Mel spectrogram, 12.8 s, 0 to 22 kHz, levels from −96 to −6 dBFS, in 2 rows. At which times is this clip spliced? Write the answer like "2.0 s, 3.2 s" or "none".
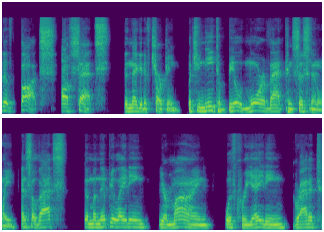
3.6 s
